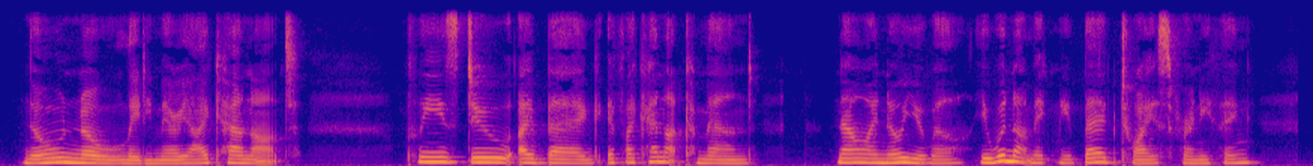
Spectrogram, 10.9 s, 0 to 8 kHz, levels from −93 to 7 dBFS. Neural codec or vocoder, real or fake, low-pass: none; real; 7.2 kHz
